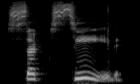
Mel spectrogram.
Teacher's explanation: the e sound is in that second syllable and it's long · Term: long e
